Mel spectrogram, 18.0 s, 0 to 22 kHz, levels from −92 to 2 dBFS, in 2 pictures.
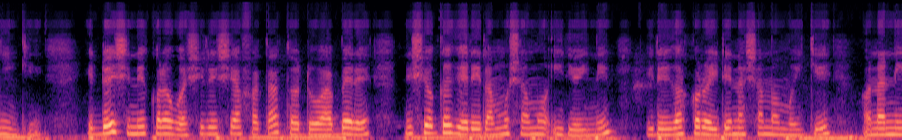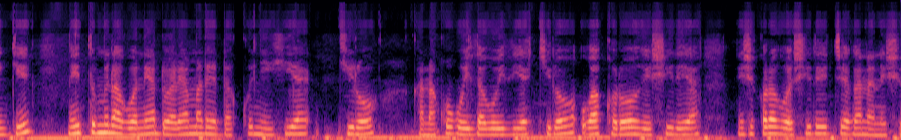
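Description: Opus compression damage is plainly audible throughout the speech. Starved bands are noise-filled, so the sound turns rough and grainy, likely from a rate near 16 kbps.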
